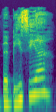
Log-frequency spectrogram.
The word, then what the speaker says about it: Babesia: Babesia? – Yes.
